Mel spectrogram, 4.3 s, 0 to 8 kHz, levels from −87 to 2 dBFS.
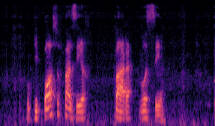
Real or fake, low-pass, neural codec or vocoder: fake; 7.2 kHz; codec, 24 kHz, 6 kbps, HILCodec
